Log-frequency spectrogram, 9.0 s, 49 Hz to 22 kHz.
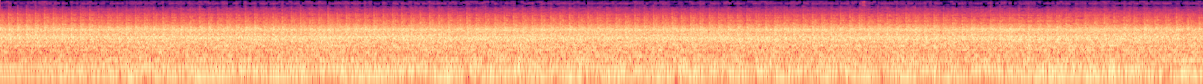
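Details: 2002 Jeep Grand Cherokee Laredo idling after an oil top-up: a light, uneven tick of about three or four per second runs through a loud idle and persists despite the added oil. The source of the knock/tick is still unidentified.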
